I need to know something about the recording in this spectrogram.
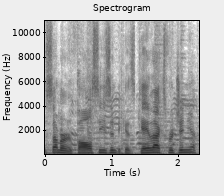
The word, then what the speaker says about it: Galax: that's why that's why we named galax because it rhymes with relax it doesn't really rhyme but it's close enough it's like barn and farm it's a near miss galax relax yeah you kind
